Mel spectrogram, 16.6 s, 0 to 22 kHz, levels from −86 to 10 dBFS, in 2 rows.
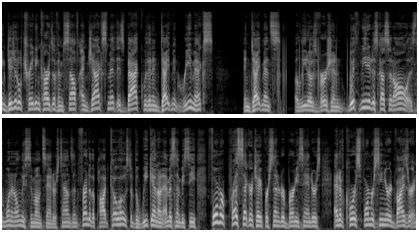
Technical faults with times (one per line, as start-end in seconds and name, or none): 5.52-6.98 train of clicks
